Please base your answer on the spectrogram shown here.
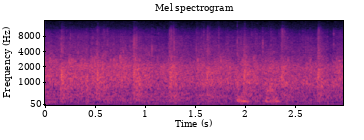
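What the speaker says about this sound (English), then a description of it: "Please join me in giving one more round of applause for these wonderful students." Audience applauding students at a Martin Luther King event, an even, sustained round of clapping from a crowd with faint voices mixed in.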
